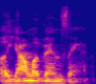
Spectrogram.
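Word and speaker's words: Iyanla Vanzant: work on saying the name right and it's a young lavenzane i learned how to spell it and everything now they're cancelling the show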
